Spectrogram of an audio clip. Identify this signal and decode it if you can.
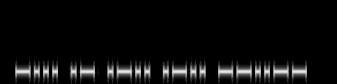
Morse code, heard as a keyed tone, about 26 wpm, 600 Hz. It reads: BALL,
